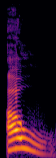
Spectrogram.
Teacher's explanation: यह वाव हरफे लीन है क्योंकि यहां जबर के बाद वाव साकिन है यानी इस वाव को यहां नरमी के साथ पढ़ना है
